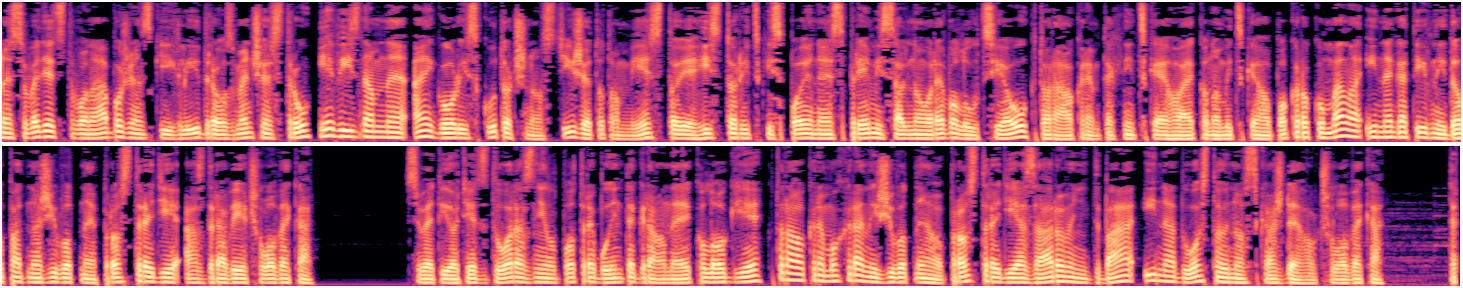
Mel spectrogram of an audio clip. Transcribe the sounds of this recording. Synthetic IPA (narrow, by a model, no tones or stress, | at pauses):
nɛːsʋɛɟɛt͡st̪ʋɔnaːbɔʒɛnskiːɣliːd̪ɾɔʊzmɛnt͡ʃɛst̪ɾujɛʋiːznamnɛːʔajɡʊɔliskut̪ɔt͡ʃnɔsciʒɛt̪ɔt̪ɔmɪɛst̪ɔjɛɦist̪ɔɾit͡skispɔjɛnɛːspɾɪɛmisɛʎnɔʊɾɛʋɔluːt͡siɔʊkt̪ɔɾaːɔkɾɛmt̪ɛxnit͡skɛːɦɔaɛkɔnɔmit͡skɛːɦɔpɔkɾɔkumalaʔinɛɡat̪iːʊnid̪ɔpad̪naʒiʋɔt̪nɛːpɾʔɔst̪ɾɛɟɪɛʔazd̪ɾʔaʋɪɛt͡ʃlɔʋɛka | sʋɛt̪iːɔcɛd͡zd̪ʊɔɾazɲilpɔt̪ɾɛbuint̪ɛɡɾaːlnɛjɛkɔlɔːɡiɛkt̪ɔɾaːɔkɾɛmɔxɾaniʒiʋɔt̪nɛːɦɔpɾɔst̪ɾɛɟɪazaːɾɔʋɛɲzbaʔinad̪ʊɔst̪ɔjnɔsckaʒd̪ɛːɦɔt͡ʃlɔʋɛka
